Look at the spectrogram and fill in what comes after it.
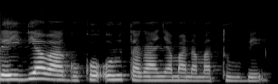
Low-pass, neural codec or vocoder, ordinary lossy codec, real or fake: none; none; none; real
